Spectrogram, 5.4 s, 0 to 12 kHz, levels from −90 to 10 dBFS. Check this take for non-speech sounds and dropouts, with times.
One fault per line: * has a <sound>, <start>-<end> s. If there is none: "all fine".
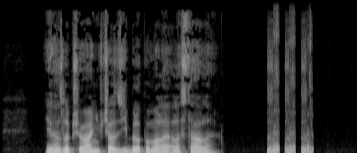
* has a laugh, 4.0-4.7 s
